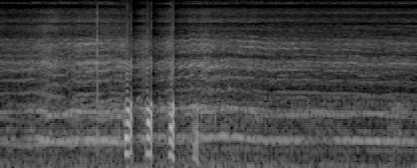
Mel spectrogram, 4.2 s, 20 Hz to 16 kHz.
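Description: Eachine Racer 180 tilt-rotor drone's 2205 2350 kV brushless motors whining as it comes down from a hover and lands, the pitch sliding down and then settling. Three short sharp sounds come about a second and a half in.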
